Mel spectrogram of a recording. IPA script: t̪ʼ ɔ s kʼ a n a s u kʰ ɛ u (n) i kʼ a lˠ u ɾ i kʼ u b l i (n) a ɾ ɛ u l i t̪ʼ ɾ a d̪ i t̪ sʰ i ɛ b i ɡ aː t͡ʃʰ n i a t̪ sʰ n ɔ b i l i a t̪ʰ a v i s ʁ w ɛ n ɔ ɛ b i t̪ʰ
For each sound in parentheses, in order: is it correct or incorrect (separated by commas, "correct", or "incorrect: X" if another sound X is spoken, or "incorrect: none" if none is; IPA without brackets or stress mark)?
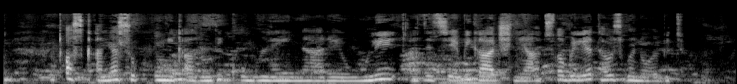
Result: correct, correct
